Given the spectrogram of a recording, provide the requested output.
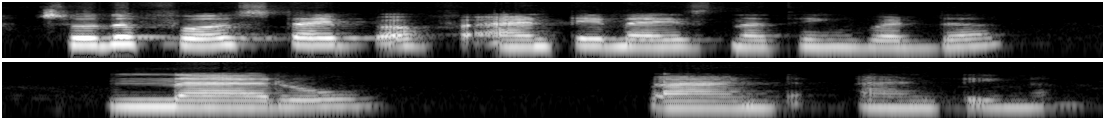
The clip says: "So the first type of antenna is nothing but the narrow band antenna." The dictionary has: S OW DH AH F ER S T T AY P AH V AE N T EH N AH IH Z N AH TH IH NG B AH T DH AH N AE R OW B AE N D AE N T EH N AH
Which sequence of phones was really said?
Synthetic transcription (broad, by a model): S OW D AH F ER S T T AY P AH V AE N T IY N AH IH Z N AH T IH NG B AH T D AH N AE R OW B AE N D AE N T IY N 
